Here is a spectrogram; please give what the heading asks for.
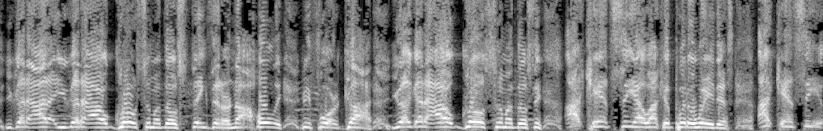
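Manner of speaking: loud, high, sustained sermon shout; full-force preaching. Acted. Preacher urging the church to outgrow worldly things, full-force preaching. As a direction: drive every phrase home at full voice.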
